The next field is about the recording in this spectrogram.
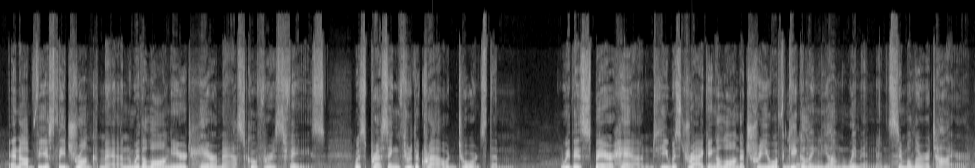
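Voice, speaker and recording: Male narrator for fiction audiobook: lower-pitched, lively intonation, storytelling read.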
